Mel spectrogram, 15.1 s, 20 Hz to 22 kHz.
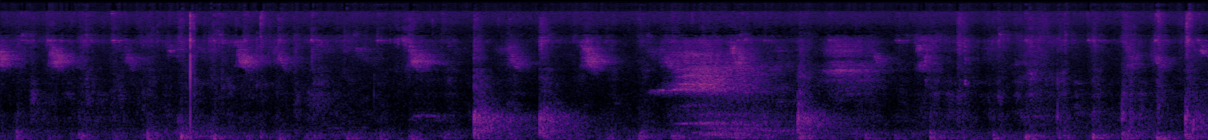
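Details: Friesian horse Reintje fan 'e Goëngamieden during a riding session practising shoulder-in and travers, July 17, 2019; a drawn-out whinny rises mid-clip over steady hoofbeats, with thuds and occasional voices around.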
